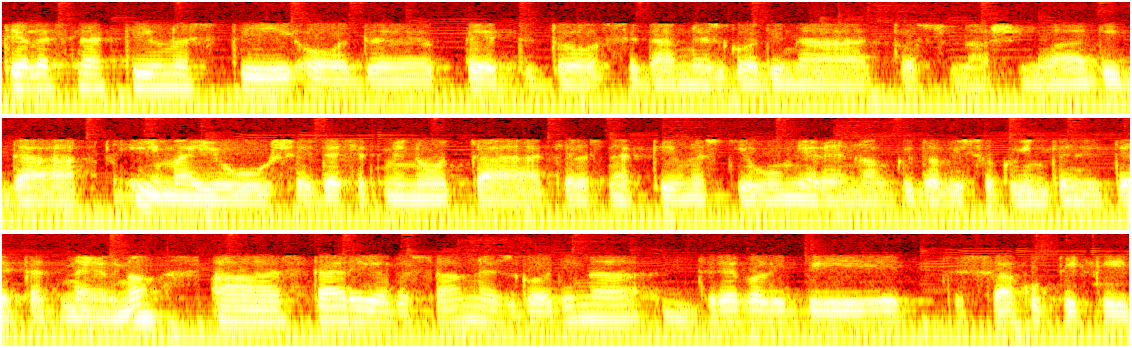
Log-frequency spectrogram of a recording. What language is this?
Croatian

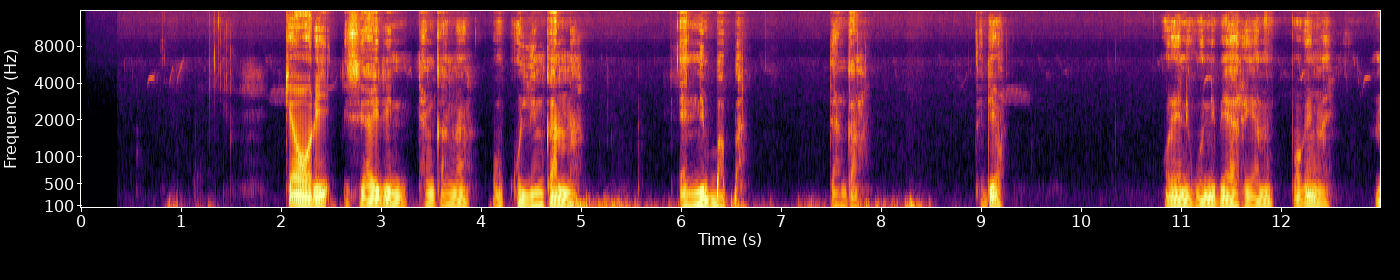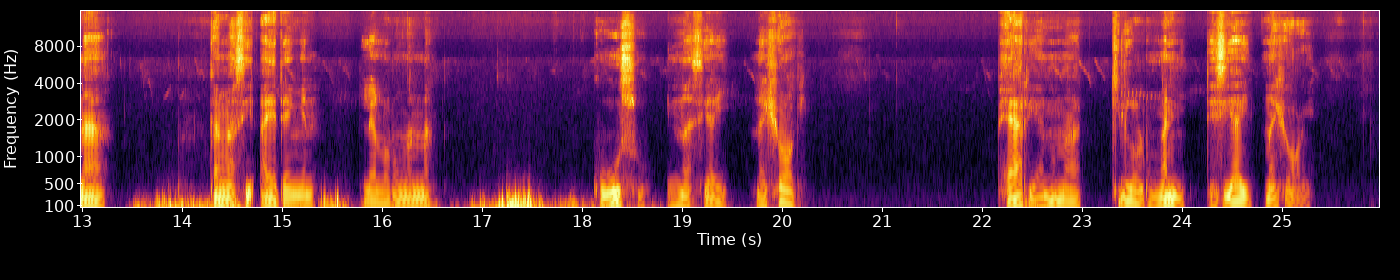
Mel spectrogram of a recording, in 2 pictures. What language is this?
Masai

